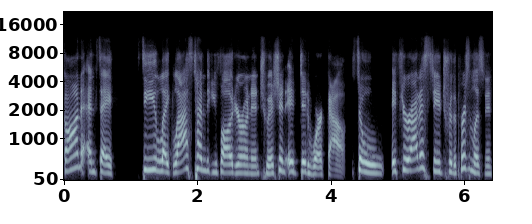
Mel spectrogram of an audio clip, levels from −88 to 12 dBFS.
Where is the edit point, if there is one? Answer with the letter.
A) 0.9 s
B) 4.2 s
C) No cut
B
